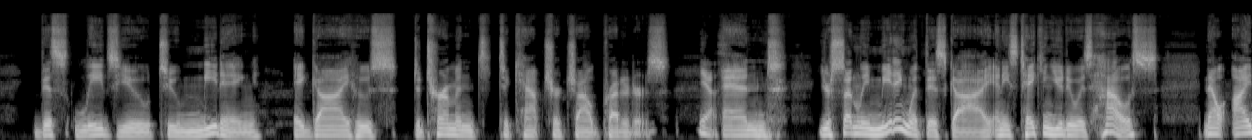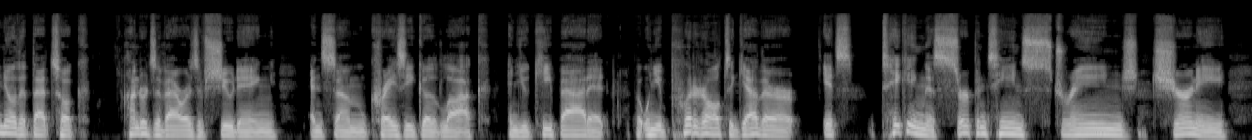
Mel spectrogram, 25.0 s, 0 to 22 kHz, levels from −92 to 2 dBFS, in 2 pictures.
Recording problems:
none

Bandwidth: 14.5 kHz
